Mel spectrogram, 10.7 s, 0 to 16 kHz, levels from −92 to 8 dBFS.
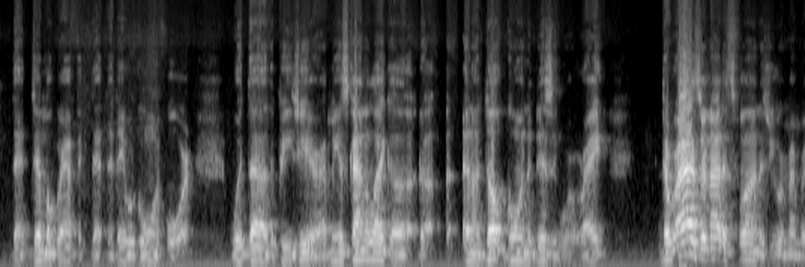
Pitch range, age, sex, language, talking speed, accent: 90-120 Hz, 30-49, male, English, 200 wpm, American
